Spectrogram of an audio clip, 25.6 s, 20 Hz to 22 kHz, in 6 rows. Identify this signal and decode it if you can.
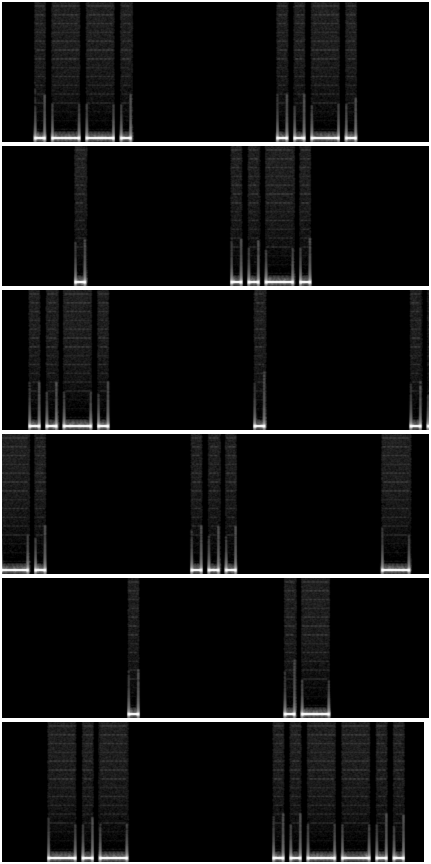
Morse code, heard as a keyed tone, about 14 wpm, spaced as for 5 wpm, 700 Hz. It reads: PFEFFERSTEAK?
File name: Morsekurs / Witze / Witz 27. August 2019, 25 F70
